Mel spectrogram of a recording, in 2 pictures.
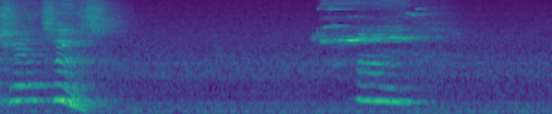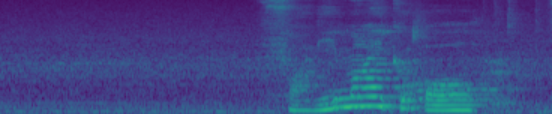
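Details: Mikey, a nine-month-old Great Dane puppy, howls at his own reflection in a mirror while playing with his ball indoors: three short wavering, harmonic howl bouts with quiet gaps between, a person's voice nearby.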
